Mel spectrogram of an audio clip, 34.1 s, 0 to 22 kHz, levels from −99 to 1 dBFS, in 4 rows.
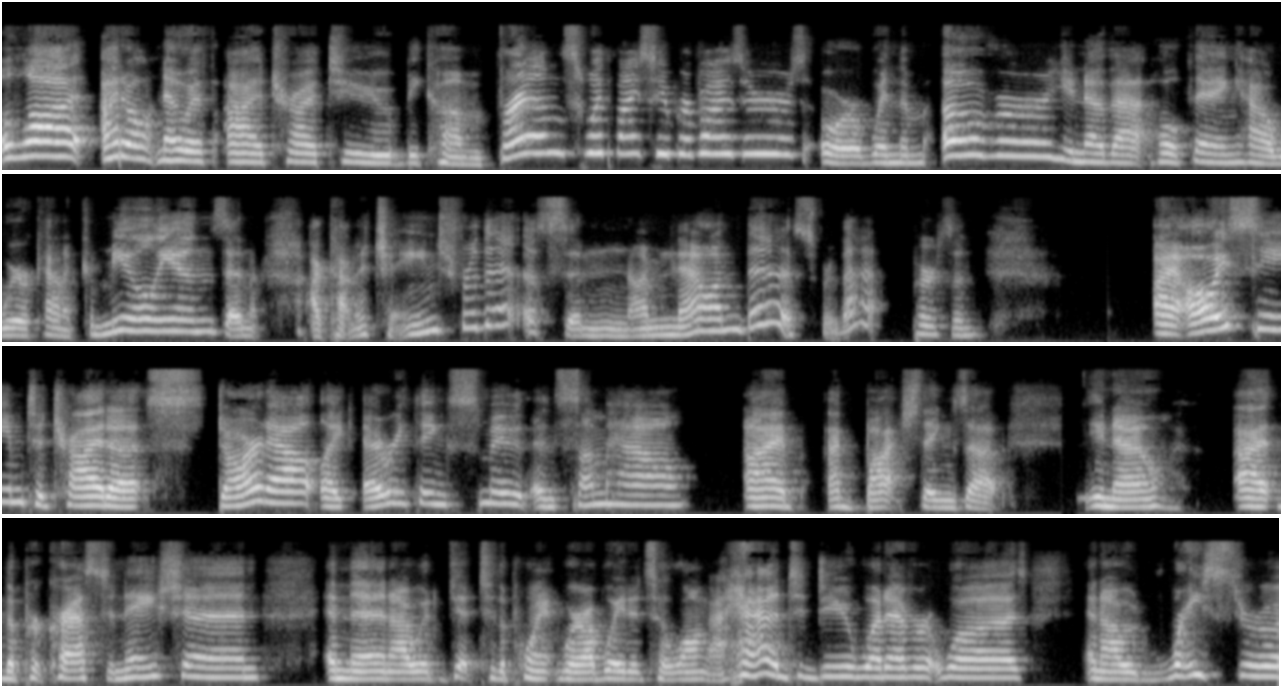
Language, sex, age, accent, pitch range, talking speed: English, female, 40-59, American, 195-300 Hz, 160 wpm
